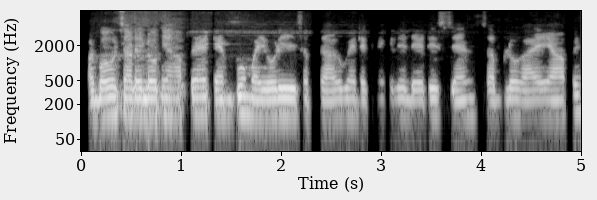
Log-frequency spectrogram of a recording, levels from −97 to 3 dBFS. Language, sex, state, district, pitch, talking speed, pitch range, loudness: Hindi, male, Bihar, Saharsa, 120 Hz, 300 wpm, 120-125 Hz, -16 LUFS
